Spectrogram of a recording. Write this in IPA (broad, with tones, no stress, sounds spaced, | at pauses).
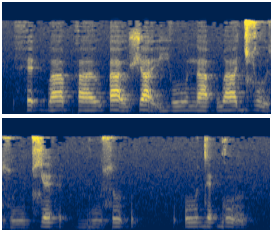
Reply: h ɛ˦ ʔ b ä˦ pʰ a˦ ʊ̯ ʔ a̰˦˨ ʊ̯ ʃ a̰˦˨ ɪ̯ j o˦ n ä˦ ʔ w ä˦ d͡ʑ o̰˦˨ ʊ̯ z u˨ t͡ɕ ɛ˦ ʔ | b u˨ sʰ ʊ˦ ʔ | ʔ o˦ d ɛ˦ ʔ ɡ o̰˦˨ ʊ̯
